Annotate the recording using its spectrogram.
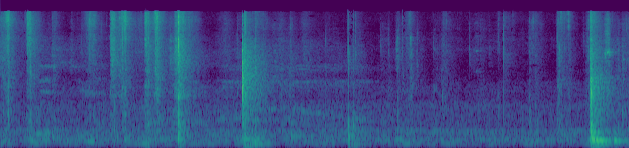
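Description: Tarot deck being shuffled by hand, overhand style: a run of light card taps and slaps over the first couple of seconds, then softer card rustling, and one sharp tap near the end.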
